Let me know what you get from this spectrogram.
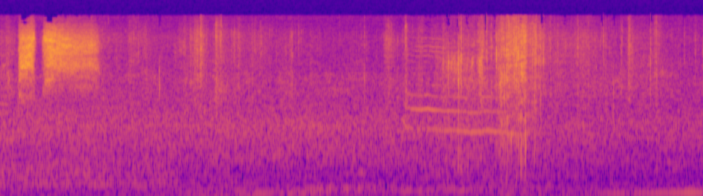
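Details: Street cats of a colony, seven in all, gathering for food around a tree log outdoors; a clear, drawn-out, steady-pitched meow about a second long rises mid-clip, after a brief high squeal near the start, with low human voices murmuring throughout.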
